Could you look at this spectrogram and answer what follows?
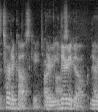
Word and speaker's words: Tartakovsky: Tartovsky. It is Tartovsky. No, okay. It's not Tarkovsky, but No, it's it's not Tartovsky. It's Tartakovsky.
